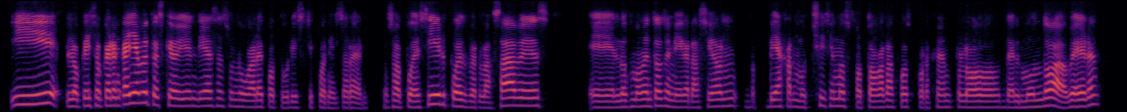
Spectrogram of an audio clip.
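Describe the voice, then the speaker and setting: Her pitch fairly low, a woman talks at a fairly quick pace with ordinary pitch variation. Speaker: environmental education representative. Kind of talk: online talk. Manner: fast.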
